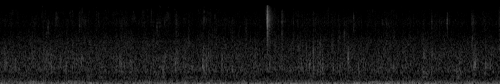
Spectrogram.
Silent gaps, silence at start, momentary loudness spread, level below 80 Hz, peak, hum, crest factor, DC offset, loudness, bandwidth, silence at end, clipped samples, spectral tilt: none; 0 s; 9 LU; -52 dBFS; -8 dBFS; none; 38 dB; under 0.1%; -46 LUFS; 17 kHz; 0 s; under 0.1%; -2 dB/octave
